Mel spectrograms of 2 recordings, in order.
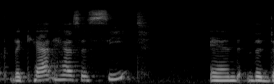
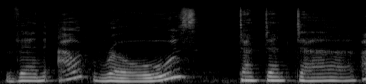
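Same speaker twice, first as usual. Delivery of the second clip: dramatic suspense; 4 semitones lower, slower than usual. Acted. Suspense build over cauldron.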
